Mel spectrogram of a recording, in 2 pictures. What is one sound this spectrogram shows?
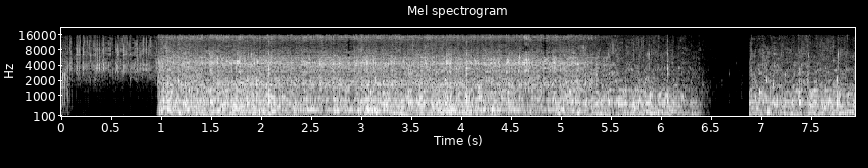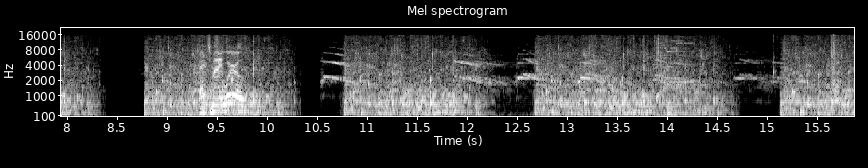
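Water bubbles and churns steadily.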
